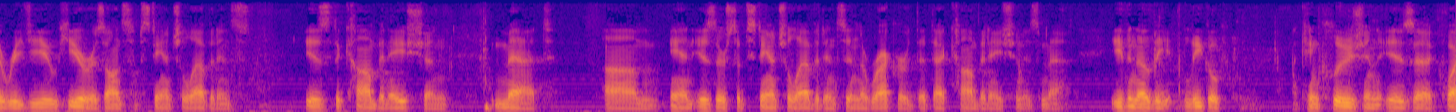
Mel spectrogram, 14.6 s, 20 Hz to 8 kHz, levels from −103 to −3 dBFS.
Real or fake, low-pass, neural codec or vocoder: real; 7.2 kHz; none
